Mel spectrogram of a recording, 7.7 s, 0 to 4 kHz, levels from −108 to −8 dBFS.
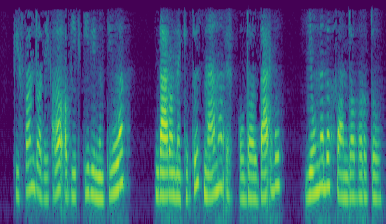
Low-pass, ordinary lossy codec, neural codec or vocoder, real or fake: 3.6 kHz; AAC, 16 kbps; codec, 16 kHz, 0.8 kbps, ZipCodec; fake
